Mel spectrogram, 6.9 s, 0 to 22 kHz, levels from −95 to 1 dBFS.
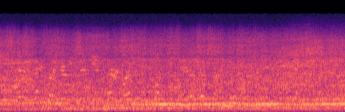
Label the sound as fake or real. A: real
